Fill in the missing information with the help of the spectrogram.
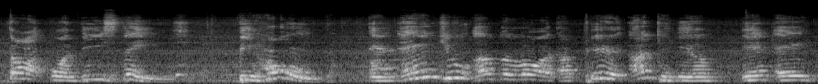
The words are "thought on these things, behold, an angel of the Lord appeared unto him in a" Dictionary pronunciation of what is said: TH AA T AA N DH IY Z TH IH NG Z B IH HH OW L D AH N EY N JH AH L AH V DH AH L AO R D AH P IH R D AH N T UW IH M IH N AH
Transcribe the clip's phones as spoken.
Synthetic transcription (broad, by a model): TH AA T N DH IY Z TH IH NG Z B IH HH OW L D AH N EY N JH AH L AH V DH AH L AO R D AH P IH R D AH N T UW IH M IH N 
